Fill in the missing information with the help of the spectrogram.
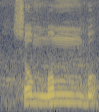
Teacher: Jadi itu bacanya iqlab, diganti dengan mim sukun, bukan nun, tapi tulisannya tanwin. · Jadi tanwinnya itu diganti dengan mim.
